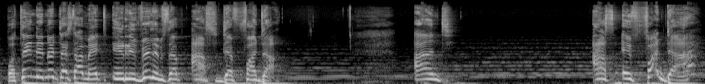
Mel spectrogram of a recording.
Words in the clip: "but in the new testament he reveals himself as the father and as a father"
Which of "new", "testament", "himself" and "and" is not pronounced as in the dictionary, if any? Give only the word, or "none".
none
